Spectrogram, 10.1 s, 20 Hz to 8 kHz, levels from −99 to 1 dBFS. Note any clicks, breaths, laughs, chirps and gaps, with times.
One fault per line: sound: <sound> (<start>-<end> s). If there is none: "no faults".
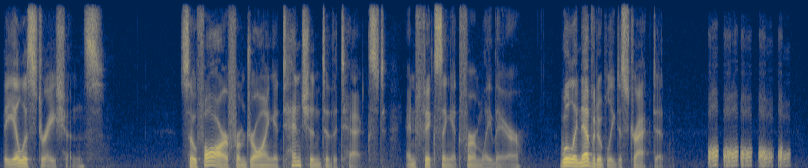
sound: laugh (8.9-9.9 s)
